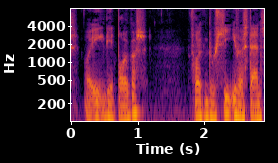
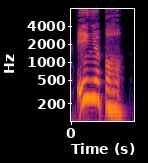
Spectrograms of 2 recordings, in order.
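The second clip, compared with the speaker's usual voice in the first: "Ingeborg!" called again much higher, falling at the end; lady in the carriage calling her friend a second time, higher; calling louder; 11 semitones higher than usual. A narrator's reading. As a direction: call "Ingeborg!" again, more insistently. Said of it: "råbte den ene af damerne".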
